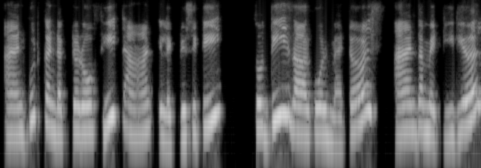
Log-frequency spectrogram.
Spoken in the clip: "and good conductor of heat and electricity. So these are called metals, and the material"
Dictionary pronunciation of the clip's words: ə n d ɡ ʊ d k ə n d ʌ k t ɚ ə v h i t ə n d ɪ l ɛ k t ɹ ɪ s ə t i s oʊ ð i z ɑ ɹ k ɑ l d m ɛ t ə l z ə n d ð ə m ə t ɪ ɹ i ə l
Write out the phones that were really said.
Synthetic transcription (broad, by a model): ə n d ɡ ʊ d k ə n d ʌ k t ɚ ə v h i t ə n d ɪ l ɛ k t ɹ ɪ s ə t i s oʊ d i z ɑ ɹ k ɑ l d m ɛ t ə l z ə n d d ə m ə t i ɹ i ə l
